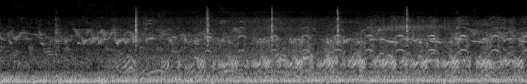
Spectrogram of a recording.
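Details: Seagulls calling on a California beach at Mission Bay in the morning, recorded with an Olympus PEN E-PL9. Overlapping gulls give a dense chorus of short, arched yelping notes, with occasional sharp clicks and constant surf noise.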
